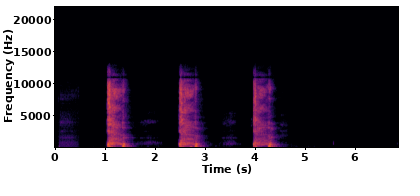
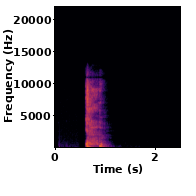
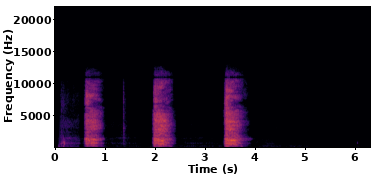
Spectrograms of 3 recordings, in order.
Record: three_cough_length: 6.9 s
three_cough_amplitude: 22321
three_cough_signal_mean_std_ratio: 0.31
cough_length: 2.5 s
cough_amplitude: 26215
cough_signal_mean_std_ratio: 0.26
exhalation_length: 6.3 s
exhalation_amplitude: 11221
exhalation_signal_mean_std_ratio: 0.32
survey_phase: beta (2021-08-13 to 2022-03-07)
age: 65+
gender: Female
wearing_mask: 'No'
symptom_none: true
smoker_status: Never smoked
respiratory_condition_asthma: false
respiratory_condition_other: false
recruitment_source: REACT
submission_delay: 2 days
covid_test_result: Negative
covid_test_method: RT-qPCR
influenza_a_test_result: Negative
influenza_b_test_result: Negative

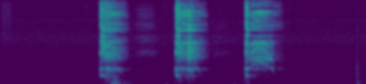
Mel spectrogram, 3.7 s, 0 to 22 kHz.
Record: three_cough_length: 3.7 s
three_cough_amplitude: 16446
three_cough_signal_mean_std_ratio: 0.37
survey_phase: beta (2021-08-13 to 2022-03-07)
age: 45-64
gender: Female
wearing_mask: 'No'
symptom_none: true
smoker_status: Current smoker (1 to 10 cigarettes per day)
respiratory_condition_asthma: false
respiratory_condition_other: false
recruitment_source: REACT
submission_delay: 0 days
covid_test_result: Negative
covid_test_method: RT-qPCR
influenza_a_test_result: Negative
influenza_b_test_result: Negative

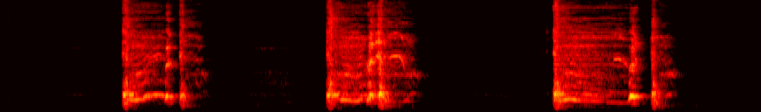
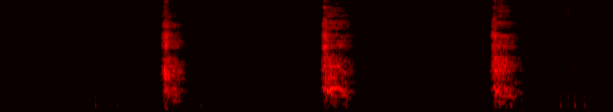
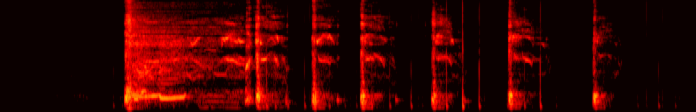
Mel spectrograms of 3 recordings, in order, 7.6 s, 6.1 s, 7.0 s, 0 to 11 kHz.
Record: three_cough_length: 7.6 s
three_cough_amplitude: 10900
three_cough_signal_mean_std_ratio: 0.41
exhalation_length: 6.1 s
exhalation_amplitude: 1883
exhalation_signal_mean_std_ratio: 0.29
cough_length: 7.0 s
cough_amplitude: 8901
cough_signal_mean_std_ratio: 0.45
survey_phase: beta (2021-08-13 to 2022-03-07)
age: 45-64
gender: Female
wearing_mask: 'No'
symptom_none: true
symptom_onset: 2 days
smoker_status: Never smoked
respiratory_condition_asthma: false
respiratory_condition_other: false
recruitment_source: REACT
submission_delay: 2 days
covid_test_result: Negative
covid_test_method: RT-qPCR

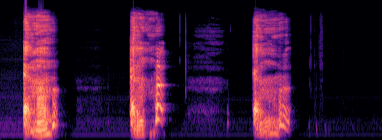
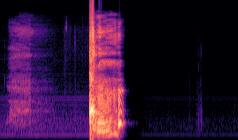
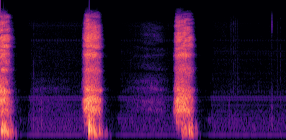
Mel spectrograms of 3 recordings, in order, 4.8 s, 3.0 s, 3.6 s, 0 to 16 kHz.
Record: three_cough_length: 4.8 s
three_cough_amplitude: 32768
three_cough_signal_mean_std_ratio: 0.33
cough_length: 3.0 s
cough_amplitude: 32768
cough_signal_mean_std_ratio: 0.24
exhalation_length: 3.6 s
exhalation_amplitude: 31134
exhalation_signal_mean_std_ratio: 0.31
survey_phase: alpha (2021-03-01 to 2021-08-12)
age: 18-44
gender: Female
wearing_mask: 'No'
symptom_none: true
smoker_status: Never smoked
respiratory_condition_asthma: false
respiratory_condition_other: false
recruitment_source: REACT
submission_delay: 1 day
covid_test_result: Negative
covid_test_method: RT-qPCR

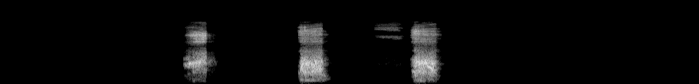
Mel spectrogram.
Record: exhalation_length: 7.0 s
exhalation_amplitude: 32768
exhalation_signal_mean_std_ratio: 0.25
survey_phase: alpha (2021-03-01 to 2021-08-12)
age: 45-64
gender: Male
wearing_mask: 'No'
symptom_cough_any: true
symptom_fatigue: true
symptom_headache: true
symptom_onset: 2 days
smoker_status: Never smoked
respiratory_condition_asthma: true
respiratory_condition_other: false
recruitment_source: Test and Trace
submission_delay: 1 day
covid_test_result: Positive
covid_test_method: RT-qPCR
covid_ct_value: 15.9
covid_ct_gene: ORF1ab gene
covid_ct_mean: 16.4
covid_viral_load: 4300000 copies/ml
covid_viral_load_category: High viral load (>1M copies/ml)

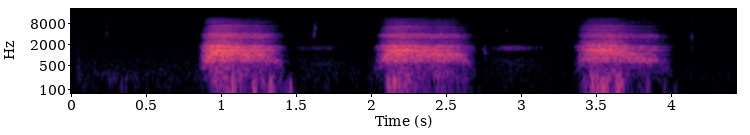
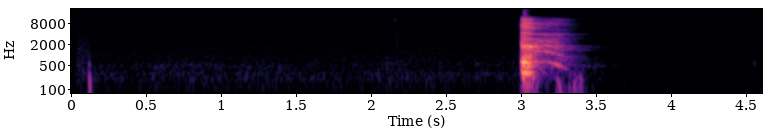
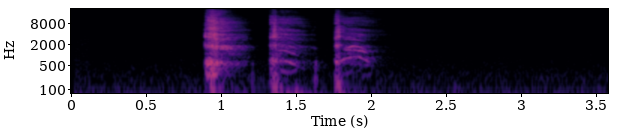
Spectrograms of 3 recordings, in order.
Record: exhalation_length: 4.4 s
exhalation_amplitude: 12466
exhalation_signal_mean_std_ratio: 0.46
cough_length: 4.6 s
cough_amplitude: 32768
cough_signal_mean_std_ratio: 0.13
three_cough_length: 3.6 s
three_cough_amplitude: 3235
three_cough_signal_mean_std_ratio: 0.31
survey_phase: beta (2021-08-13 to 2022-03-07)
age: 18-44
gender: Female
wearing_mask: 'No'
symptom_runny_or_blocked_nose: true
symptom_change_to_sense_of_smell_or_taste: true
symptom_loss_of_taste: true
smoker_status: Never smoked
respiratory_condition_asthma: false
respiratory_condition_other: false
recruitment_source: Test and Trace
submission_delay: 3 days
covid_test_result: Positive
covid_test_method: ePCR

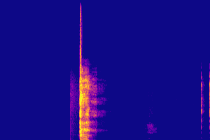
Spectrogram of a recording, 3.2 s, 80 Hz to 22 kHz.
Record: cough_length: 3.2 s
cough_amplitude: 32768
cough_signal_mean_std_ratio: 0.18
survey_phase: alpha (2021-03-01 to 2021-08-12)
age: 65+
gender: Female
wearing_mask: 'No'
symptom_none: true
smoker_status: Never smoked
respiratory_condition_asthma: false
respiratory_condition_other: false
recruitment_source: REACT
submission_delay: 1 day
covid_test_result: Negative
covid_test_method: RT-qPCR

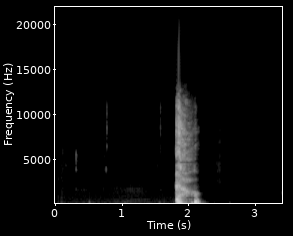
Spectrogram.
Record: cough_length: 3.4 s
cough_amplitude: 31156
cough_signal_mean_std_ratio: 0.2
survey_phase: beta (2021-08-13 to 2022-03-07)
age: 45-64
gender: Female
wearing_mask: 'No'
symptom_cough_any: true
symptom_new_continuous_cough: true
symptom_runny_or_blocked_nose: true
symptom_sore_throat: true
symptom_fatigue: true
symptom_fever_high_temperature: true
symptom_headache: true
symptom_change_to_sense_of_smell_or_taste: true
symptom_loss_of_taste: true
symptom_onset: 9 days
smoker_status: Ex-smoker
respiratory_condition_asthma: false
respiratory_condition_other: false
recruitment_source: Test and Trace
submission_delay: 2 days
covid_test_result: Positive
covid_test_method: RT-qPCR
covid_ct_value: 18.9
covid_ct_gene: ORF1ab gene
covid_ct_mean: 20.2
covid_viral_load: 230000 copies/ml
covid_viral_load_category: Low viral load (10K-1M copies/ml)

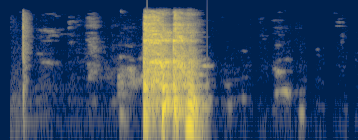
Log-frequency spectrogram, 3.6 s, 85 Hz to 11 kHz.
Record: cough_length: 3.6 s
cough_amplitude: 29309
cough_signal_mean_std_ratio: 0.31
survey_phase: beta (2021-08-13 to 2022-03-07)
age: 18-44
gender: Male
wearing_mask: 'No'
symptom_fatigue: true
smoker_status: Never smoked
respiratory_condition_asthma: false
respiratory_condition_other: false
recruitment_source: REACT
submission_delay: 1 day
covid_test_result: Negative
covid_test_method: RT-qPCR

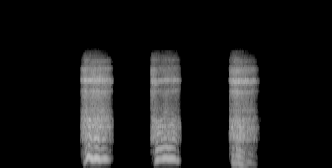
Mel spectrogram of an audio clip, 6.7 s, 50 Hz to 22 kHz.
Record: exhalation_length: 6.7 s
exhalation_amplitude: 3963
exhalation_signal_mean_std_ratio: 0.39
survey_phase: beta (2021-08-13 to 2022-03-07)
age: 45-64
gender: Female
wearing_mask: 'No'
symptom_runny_or_blocked_nose: true
smoker_status: Never smoked
respiratory_condition_asthma: false
respiratory_condition_other: false
recruitment_source: REACT
submission_delay: 3 days
covid_test_result: Negative
covid_test_method: RT-qPCR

